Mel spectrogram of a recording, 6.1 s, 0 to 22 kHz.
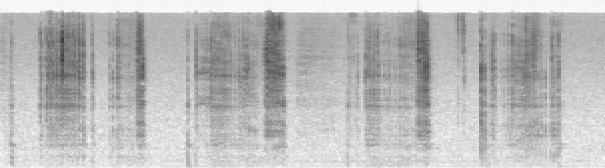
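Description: Long nails tap and scratch the hollow plastic body of a Canon DSLR on a tripod, including the top near the lens, picked up by the camera's built-in mic. Bursts of bright, raspy scratching alternate with quick, dry taps that die away almost at once, with quiet gaps between. The sound is thin and high with almost no low end, centered around 3.4 kHz.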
